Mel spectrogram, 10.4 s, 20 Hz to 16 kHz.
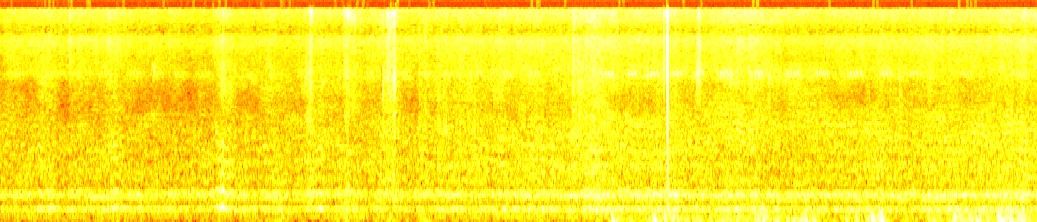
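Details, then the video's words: Swarming honey bees, described as having gone crazy on 28 April 2026 as the beekeeper waits for them all to go in within minutes: a continuous two-toned droning buzz over ten seconds, with scattered ticks and light handling noise. "albinele mele au luat-o razna"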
